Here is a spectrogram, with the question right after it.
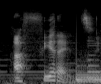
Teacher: Firenze va pronunciato con la E aperta e il raddoppiamento fonosintattico.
